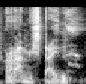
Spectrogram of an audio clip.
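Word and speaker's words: Rammstein: uh by r you have to say it like this Ramstein nine anyway thank you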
